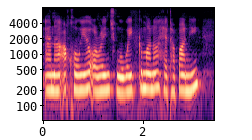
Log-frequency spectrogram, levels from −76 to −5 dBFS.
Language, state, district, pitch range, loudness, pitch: Sumi, Nagaland, Kohima, 195-215 Hz, -12 LUFS, 200 Hz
